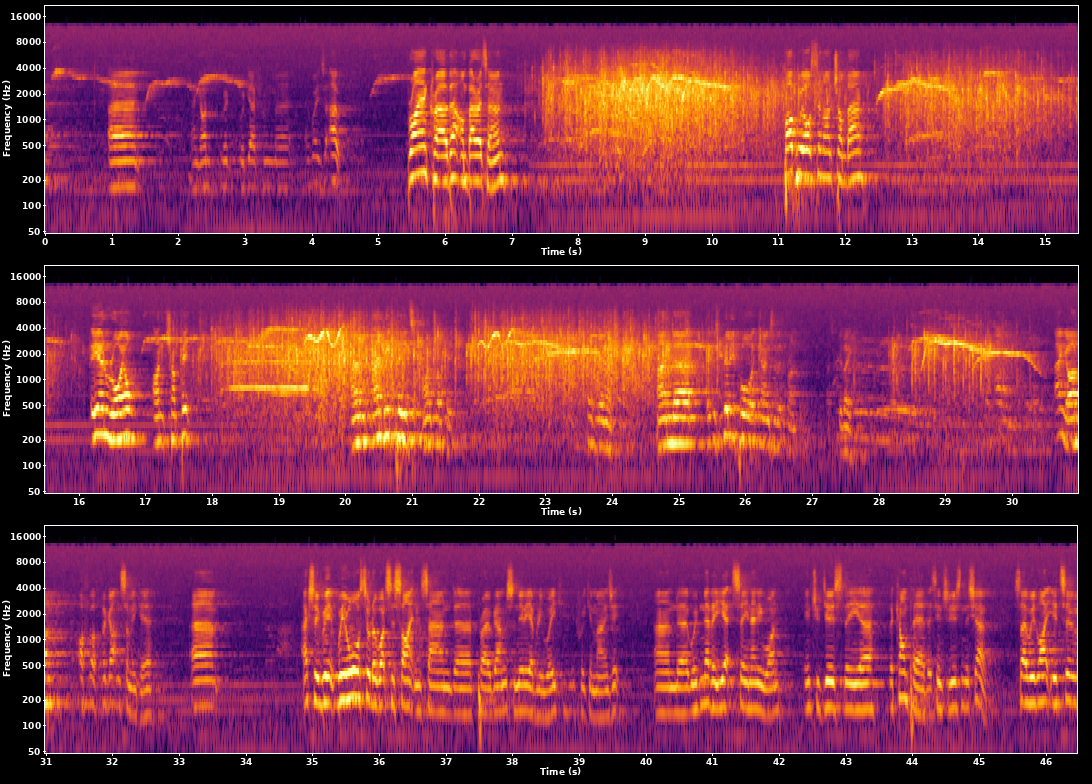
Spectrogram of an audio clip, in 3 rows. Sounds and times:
Speech: 0:01.0 - 0:01.5, 0:02.2 - 0:04.6, 0:05.4 - 0:07.0, 0:11.1 - 0:12.4, 0:16.2 - 0:17.7, 0:20.1 - 0:21.7, 0:24.7 - 0:28.0, 0:29.6 - 0:33.7, 0:34.3 - 0:46.4.

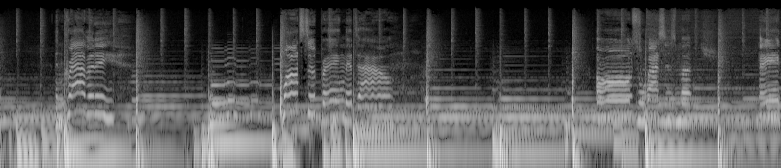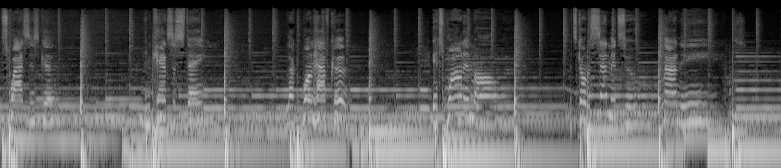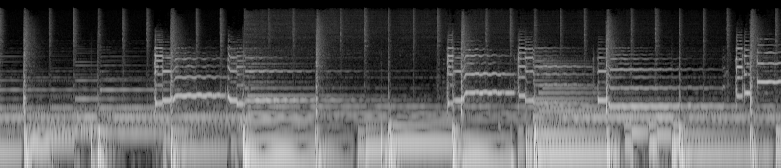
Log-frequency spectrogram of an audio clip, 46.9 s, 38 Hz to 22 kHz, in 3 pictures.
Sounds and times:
Steel guitar, slide guitar: 0:00.0 - 0:46.8.

